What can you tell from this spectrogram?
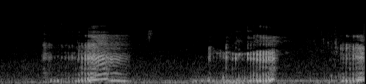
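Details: Wild boars scratching in the Forest of Dean make low, raspy grunts that rise into brief, buzzy squeals, in three or four irregular bursts with quiet rustling between.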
